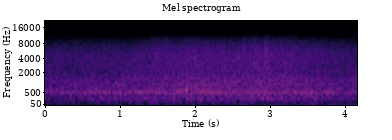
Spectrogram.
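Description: Honey bees swarming inside a Lüneburg-type skep on heathland give off a dense, steady buzz that stays close and loud throughout, with no voices.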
